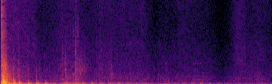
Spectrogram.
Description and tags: records, oneshot, punch, zoom,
